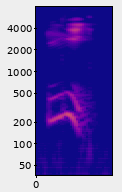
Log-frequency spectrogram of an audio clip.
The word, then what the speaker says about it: gli: So to say for him, we say gli, spelt G-L-I. And it's pronounced, it's a sound that doesn't exist in English. It's pronounced by making a big smile and squashing the top of your tongue flat against the roof of your mouth.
